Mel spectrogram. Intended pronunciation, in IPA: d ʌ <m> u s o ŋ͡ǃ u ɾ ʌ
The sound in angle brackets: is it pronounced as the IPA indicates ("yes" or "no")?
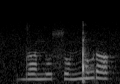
no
